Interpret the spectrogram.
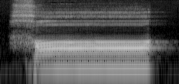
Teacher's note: খ হরফটির মাখরাজ হলো কন্ঠনালীর শেষ ভাগ হতে উচ্চারণ করতে হয়।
